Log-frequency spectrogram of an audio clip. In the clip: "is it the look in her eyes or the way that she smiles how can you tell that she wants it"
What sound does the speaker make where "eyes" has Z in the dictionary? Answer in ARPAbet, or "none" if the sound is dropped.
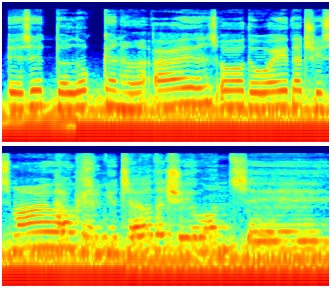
Z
